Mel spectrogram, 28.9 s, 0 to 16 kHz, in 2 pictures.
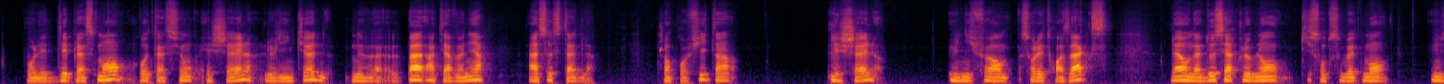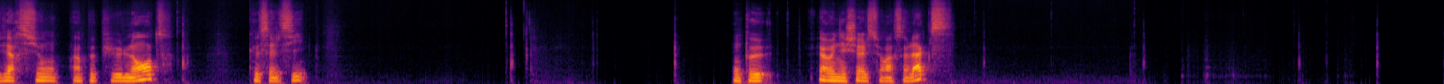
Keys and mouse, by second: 0.9 click, 1.4 click, 1.9 click, 5.5-6.6 middle drag, 7.6-10.6 drag, 14.1-16.2 drag, 17.1-19.5 drag, 20.4-21.2 middle drag, 22.4-24.2 drag, 24.9 click, 26.9 click, 27.7-28.2 middle drag.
